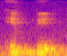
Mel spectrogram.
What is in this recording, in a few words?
"itbin", andamanese; squeeze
